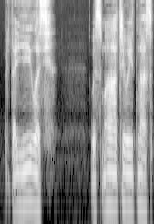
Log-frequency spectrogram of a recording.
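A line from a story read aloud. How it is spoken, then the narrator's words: Whisper. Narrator (Russian): прошептал Вася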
